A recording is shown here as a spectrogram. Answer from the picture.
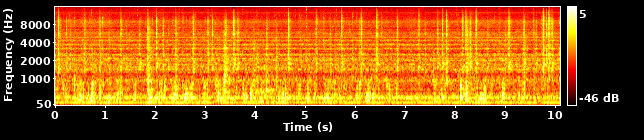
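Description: Black & Decker thermal carafe drip coffee maker brewing: irregular gurgling and sputtering as its heater pushes water up to the brew basket, with scattered sharp pops over a steady low hum.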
